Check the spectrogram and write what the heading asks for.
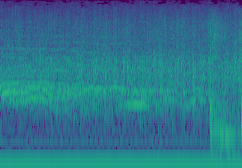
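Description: Television studio audience applauding steadily, with a few cheering voices held over the clapping.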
